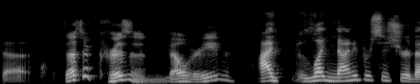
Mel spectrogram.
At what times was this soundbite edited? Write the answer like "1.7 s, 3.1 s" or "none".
none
